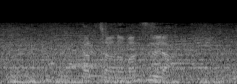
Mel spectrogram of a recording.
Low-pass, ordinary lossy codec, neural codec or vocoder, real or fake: 7.2 kHz; AAC, 32 kbps; none; real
